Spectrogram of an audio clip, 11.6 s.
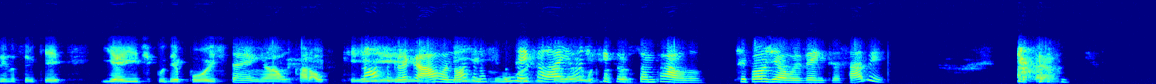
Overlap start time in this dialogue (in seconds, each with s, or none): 3.6 s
